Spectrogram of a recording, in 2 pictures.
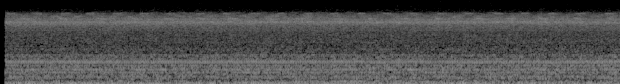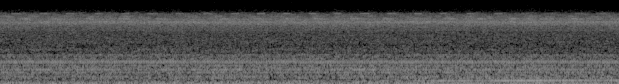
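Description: Steady outdoor night ambience: insects trill continuously in a high, even band over a low, steady hum.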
